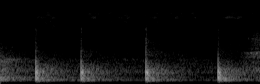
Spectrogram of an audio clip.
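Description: A pen scratches across paper while a sixth-grade math exercise is worked, four short sharp strokes at a steady pace, close and quiet with no talking.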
